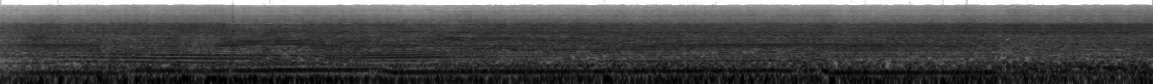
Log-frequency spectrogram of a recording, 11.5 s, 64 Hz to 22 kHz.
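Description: A 150 cc single-cylinder motorcycle engine running hard at high revs, heard from on the bike, with the pitch dropping and climbing again a few times as the rider shifts gears, over a steady rush of noise.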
